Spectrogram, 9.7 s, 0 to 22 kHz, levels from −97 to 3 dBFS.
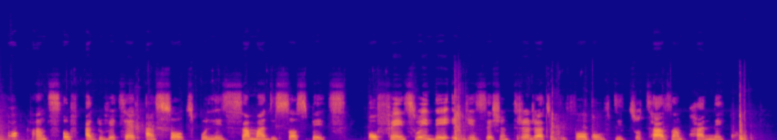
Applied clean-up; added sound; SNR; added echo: neural mask model RNNoise.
